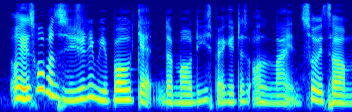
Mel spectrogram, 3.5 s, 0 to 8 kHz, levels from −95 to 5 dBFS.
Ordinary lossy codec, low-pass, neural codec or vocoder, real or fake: none; 7.2 kHz; none; real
